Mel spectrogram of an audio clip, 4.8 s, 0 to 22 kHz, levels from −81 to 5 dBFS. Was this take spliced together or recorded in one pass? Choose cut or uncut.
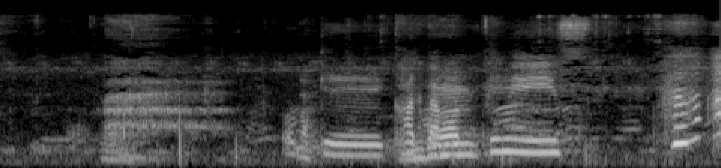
uncut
